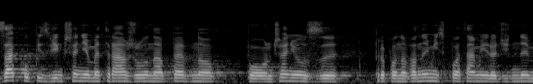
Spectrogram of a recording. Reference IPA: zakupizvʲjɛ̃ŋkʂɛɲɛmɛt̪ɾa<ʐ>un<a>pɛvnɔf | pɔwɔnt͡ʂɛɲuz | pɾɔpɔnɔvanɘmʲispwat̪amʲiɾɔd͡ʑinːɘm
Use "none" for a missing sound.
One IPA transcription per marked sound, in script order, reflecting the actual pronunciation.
ʐ, a

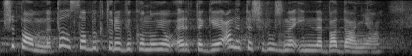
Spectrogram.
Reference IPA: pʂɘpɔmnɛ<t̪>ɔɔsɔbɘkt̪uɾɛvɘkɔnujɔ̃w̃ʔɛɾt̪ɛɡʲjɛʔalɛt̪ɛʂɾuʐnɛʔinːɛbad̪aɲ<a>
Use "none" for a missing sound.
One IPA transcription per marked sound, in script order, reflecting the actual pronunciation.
t̪, a

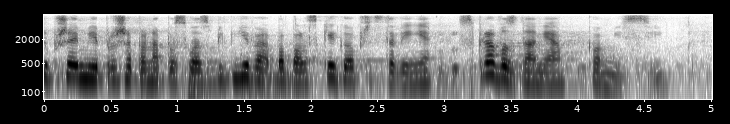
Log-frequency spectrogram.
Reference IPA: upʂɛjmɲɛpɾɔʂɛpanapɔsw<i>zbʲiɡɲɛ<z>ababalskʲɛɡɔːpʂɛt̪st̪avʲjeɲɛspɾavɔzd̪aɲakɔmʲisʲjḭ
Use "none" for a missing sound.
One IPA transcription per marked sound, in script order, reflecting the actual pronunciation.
a, v

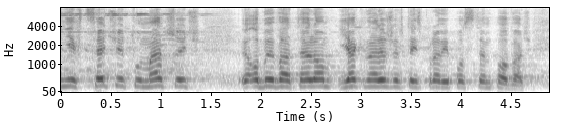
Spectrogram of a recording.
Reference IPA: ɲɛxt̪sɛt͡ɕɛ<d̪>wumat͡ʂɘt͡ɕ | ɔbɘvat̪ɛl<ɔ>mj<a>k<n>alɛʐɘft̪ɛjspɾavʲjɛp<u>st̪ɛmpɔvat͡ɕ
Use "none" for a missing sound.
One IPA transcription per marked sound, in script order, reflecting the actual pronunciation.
t̪, ɔ, a, n, ɔ

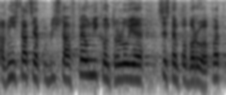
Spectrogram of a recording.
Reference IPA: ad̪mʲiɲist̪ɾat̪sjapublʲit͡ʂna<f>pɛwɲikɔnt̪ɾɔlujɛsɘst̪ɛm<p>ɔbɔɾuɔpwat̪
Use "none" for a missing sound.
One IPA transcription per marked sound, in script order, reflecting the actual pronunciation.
f, p

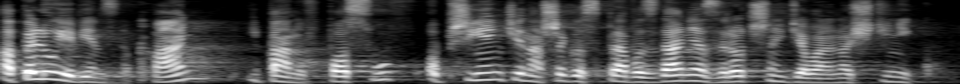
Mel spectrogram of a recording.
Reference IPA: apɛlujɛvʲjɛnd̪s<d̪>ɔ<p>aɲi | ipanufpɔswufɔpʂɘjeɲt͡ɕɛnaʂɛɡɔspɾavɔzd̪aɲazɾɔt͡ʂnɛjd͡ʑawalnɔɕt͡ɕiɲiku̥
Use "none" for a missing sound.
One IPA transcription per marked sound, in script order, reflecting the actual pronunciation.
d̪, p

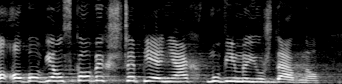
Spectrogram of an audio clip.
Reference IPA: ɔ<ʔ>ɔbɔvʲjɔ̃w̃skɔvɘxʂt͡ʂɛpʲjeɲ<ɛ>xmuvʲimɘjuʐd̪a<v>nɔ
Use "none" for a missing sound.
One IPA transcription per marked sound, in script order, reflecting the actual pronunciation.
ʔ, a, v

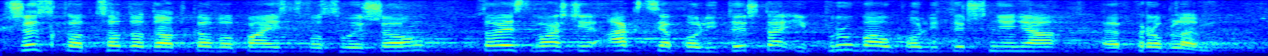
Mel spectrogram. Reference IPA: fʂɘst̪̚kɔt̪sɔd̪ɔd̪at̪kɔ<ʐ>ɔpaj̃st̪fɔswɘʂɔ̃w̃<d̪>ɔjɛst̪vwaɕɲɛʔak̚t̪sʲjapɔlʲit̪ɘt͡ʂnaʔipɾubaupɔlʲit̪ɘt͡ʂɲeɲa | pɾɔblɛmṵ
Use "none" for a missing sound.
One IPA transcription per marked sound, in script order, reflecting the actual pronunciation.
v, t̪

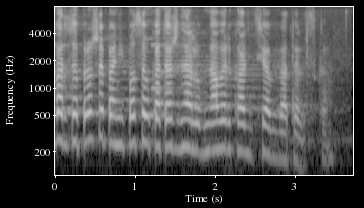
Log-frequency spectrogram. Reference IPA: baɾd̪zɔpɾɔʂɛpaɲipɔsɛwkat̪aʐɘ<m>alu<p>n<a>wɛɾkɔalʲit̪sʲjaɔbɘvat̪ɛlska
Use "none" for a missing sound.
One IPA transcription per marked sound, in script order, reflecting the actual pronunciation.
n, b, a

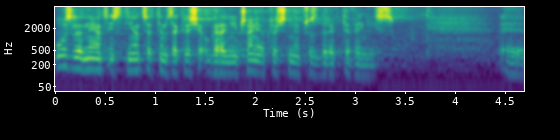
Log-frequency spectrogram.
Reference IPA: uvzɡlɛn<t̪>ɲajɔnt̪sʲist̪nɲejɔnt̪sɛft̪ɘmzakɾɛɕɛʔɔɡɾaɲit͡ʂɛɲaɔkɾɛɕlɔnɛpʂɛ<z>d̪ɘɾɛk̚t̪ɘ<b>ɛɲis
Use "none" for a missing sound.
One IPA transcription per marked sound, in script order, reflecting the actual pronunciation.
d̪, z, v

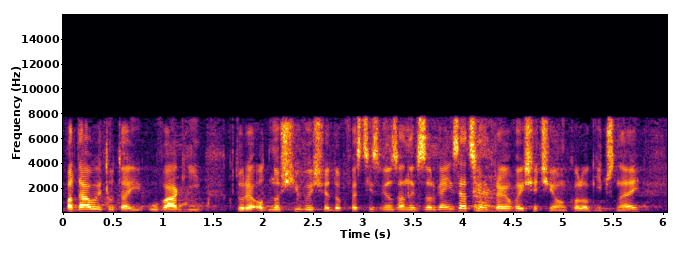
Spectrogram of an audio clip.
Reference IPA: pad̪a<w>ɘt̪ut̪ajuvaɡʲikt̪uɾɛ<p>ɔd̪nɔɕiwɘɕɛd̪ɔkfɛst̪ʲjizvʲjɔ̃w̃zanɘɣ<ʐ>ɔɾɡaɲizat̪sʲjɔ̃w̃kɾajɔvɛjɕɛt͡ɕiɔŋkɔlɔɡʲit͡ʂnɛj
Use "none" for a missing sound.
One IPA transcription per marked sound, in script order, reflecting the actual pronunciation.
w, ʔ, z

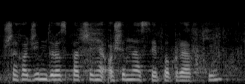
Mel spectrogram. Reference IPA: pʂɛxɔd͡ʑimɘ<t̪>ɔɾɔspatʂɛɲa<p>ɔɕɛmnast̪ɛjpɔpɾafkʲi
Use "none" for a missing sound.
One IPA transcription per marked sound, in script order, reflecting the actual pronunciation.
d̪, ʔ

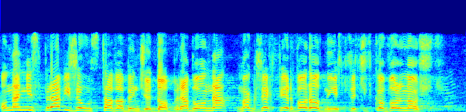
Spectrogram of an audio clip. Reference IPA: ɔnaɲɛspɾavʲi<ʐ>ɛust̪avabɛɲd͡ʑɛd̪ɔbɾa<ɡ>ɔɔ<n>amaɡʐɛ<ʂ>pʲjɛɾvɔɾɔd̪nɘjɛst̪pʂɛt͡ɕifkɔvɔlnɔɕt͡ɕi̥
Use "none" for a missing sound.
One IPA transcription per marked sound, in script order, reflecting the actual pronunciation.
ʐ, b, n, x

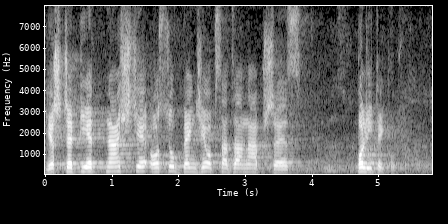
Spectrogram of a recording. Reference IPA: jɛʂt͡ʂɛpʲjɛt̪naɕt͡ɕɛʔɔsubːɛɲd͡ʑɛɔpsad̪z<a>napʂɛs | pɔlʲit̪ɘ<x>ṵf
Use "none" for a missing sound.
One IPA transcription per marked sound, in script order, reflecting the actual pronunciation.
a, k

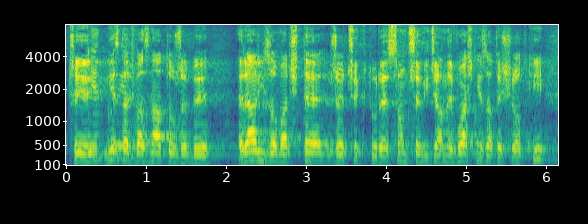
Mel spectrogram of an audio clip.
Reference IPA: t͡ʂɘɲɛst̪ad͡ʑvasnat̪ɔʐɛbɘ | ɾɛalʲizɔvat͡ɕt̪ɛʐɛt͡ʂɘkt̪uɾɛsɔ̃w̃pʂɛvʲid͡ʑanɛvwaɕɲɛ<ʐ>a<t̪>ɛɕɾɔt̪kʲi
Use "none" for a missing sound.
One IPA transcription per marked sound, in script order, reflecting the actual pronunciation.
z, t̪

